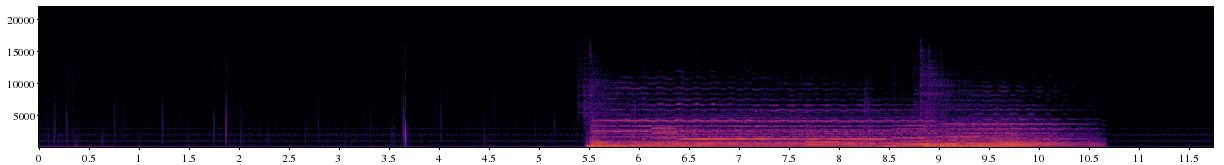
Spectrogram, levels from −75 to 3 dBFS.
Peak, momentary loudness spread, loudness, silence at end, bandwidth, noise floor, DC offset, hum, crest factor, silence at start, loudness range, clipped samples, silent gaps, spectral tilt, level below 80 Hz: -16 dBFS; 21 LU; -31 LUFS; 1.05 s; 17.5 kHz; -61 dBFS; under 0.1%; none; 18 dB; 0 s; 6 LU; under 0.1%; none; -5.5 dB/octave; -56 dBFS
